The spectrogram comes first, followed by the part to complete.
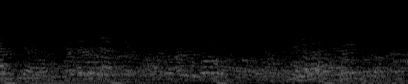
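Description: Indistinct chatter of many people talking over one another in a large hall, no single voice standing out.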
